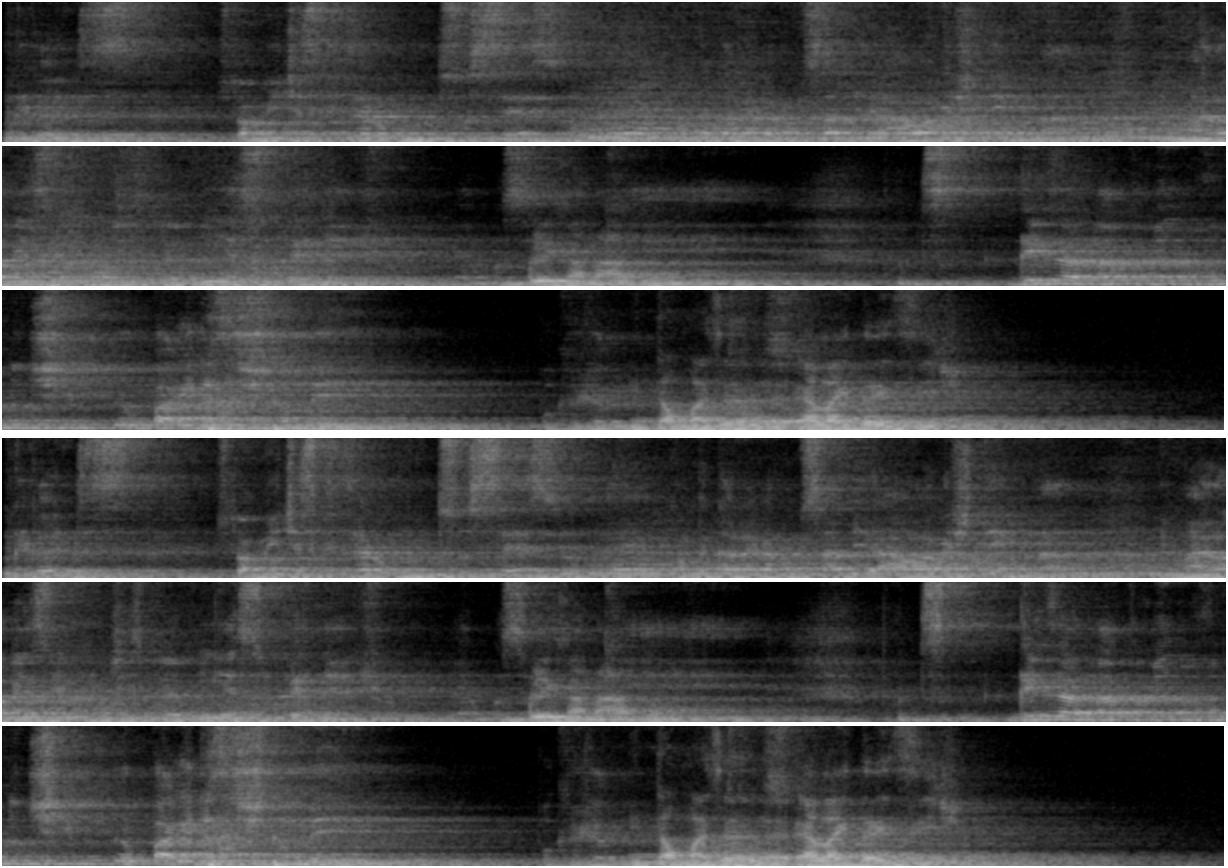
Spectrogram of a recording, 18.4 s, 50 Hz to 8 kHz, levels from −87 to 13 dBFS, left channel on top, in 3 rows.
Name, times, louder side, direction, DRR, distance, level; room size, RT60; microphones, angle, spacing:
voice 1, 0.0-9.8 10.1-14.1 14.9-16.1, equal, 55° right, -2 dB, 1.4 m, -28 dB
sound 1, 2.8-7.8, left 2 dB, 70° left, 0.5 m, -33 dB
voice 2, 8.6-9.5 13.3-13.4 15.4-17.1, right 1 dB, 15° right, 6 dB, 0.4 m, -22 dB
15.5 x 10.0 x 2.7 m, 3.0 s
head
